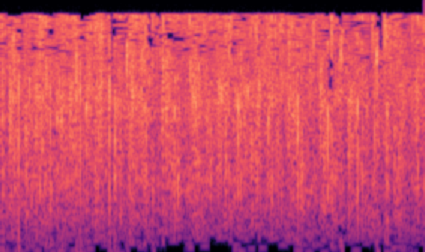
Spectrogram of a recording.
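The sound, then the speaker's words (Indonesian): Audience applause at a motivational talk show, a dense, steady wash of clapping that stays loud and even for the full few seconds with no clear voices on top. “Kita harus berikan tepuk tangan kembali.”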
